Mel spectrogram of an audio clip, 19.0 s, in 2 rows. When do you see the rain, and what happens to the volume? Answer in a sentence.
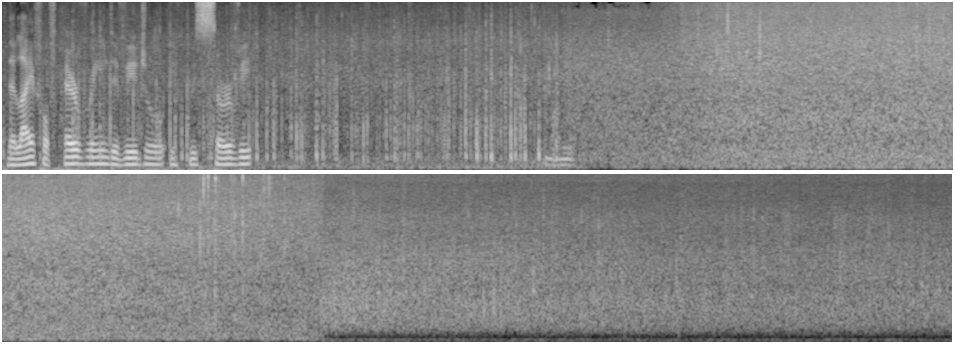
The rain can be heard from 0.0 to 18.9 s, getting louder then quieter.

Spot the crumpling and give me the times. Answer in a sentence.
You can hear the crumpling from 11.3 to 12.4 s.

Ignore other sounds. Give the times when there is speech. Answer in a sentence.
The speech can be heard from 0.0 to 2.5 s.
